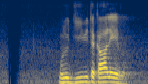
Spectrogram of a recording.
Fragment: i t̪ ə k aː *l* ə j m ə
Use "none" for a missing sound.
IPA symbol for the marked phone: l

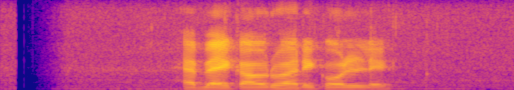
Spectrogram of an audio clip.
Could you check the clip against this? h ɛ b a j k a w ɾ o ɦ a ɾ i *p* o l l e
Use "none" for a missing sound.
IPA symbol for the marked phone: k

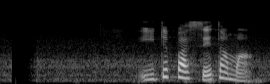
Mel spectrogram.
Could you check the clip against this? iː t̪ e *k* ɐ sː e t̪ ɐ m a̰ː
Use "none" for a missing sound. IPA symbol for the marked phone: p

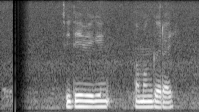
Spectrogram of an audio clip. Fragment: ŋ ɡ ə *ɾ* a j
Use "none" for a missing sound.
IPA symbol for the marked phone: ɾ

